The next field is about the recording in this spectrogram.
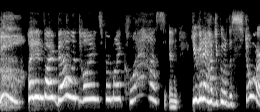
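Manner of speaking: panicked outburst. Retelling a son's reaction to forgetting class Valentines: imitating Alex panicking. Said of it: "he all of a sudden got in this panic".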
